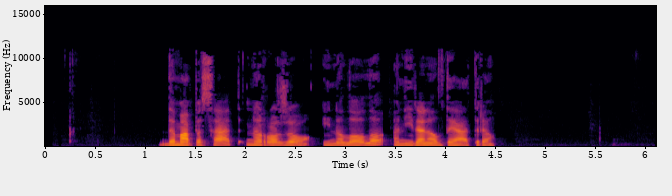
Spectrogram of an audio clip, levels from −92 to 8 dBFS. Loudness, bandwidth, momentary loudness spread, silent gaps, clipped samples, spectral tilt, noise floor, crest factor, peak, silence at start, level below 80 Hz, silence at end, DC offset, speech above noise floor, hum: -23 LUFS; 11 kHz; 10 LU; none; under 0.1%; -6 dB/octave; -77 dBFS; 24 dB; -2 dBFS; 1.15 s; -74 dBFS; 1.6 s; under 0.1%; 54 dB; none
